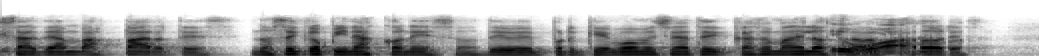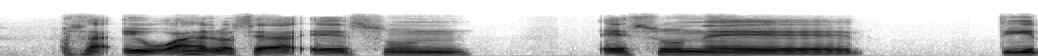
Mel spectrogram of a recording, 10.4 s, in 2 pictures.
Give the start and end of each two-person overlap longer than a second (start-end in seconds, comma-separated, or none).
none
